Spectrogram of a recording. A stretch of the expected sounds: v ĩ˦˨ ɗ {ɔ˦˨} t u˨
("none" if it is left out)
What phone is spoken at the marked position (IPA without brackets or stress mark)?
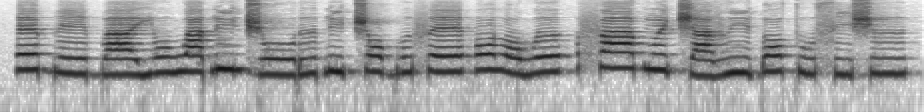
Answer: ɔ˦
